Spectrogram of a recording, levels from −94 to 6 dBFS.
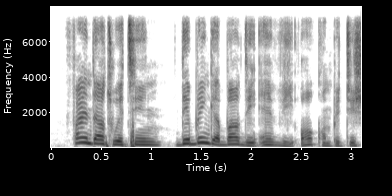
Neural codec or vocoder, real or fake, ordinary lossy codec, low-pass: none; real; none; 7.2 kHz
